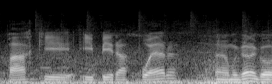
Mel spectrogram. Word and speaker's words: Ibirapuera: That's Ibirapuera. It's hard for you to pronounce that.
